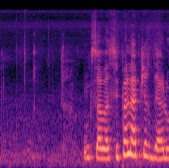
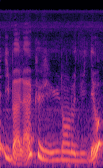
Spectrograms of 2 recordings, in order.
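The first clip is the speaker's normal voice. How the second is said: usual speaking voice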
